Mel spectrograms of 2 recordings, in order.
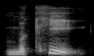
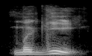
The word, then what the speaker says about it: McKee: See, my last name's McKe. Mhm. But I get McGee.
